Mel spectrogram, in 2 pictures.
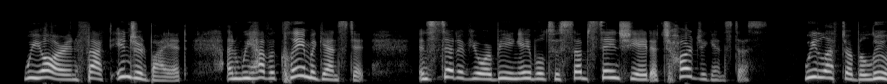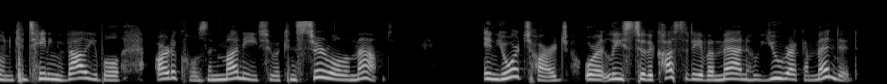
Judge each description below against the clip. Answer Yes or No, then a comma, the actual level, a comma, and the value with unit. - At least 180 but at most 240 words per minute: Yes, average, 185 wpm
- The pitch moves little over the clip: No, average, 4.6 semitones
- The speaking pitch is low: No, very high, 250 Hz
